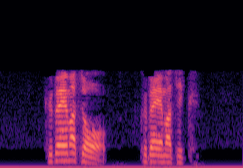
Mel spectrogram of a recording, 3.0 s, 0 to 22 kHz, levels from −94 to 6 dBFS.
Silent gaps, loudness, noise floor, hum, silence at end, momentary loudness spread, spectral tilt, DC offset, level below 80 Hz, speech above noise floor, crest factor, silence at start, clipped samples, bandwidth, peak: none; -22 LUFS; -69 dBFS; none; 0.6 s; 16 LU; -8 dB/octave; 0.8%; -62 dBFS; 47 dB; 20 dB; 0.6 s; under 0.1%; 4 kHz; -4 dBFS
